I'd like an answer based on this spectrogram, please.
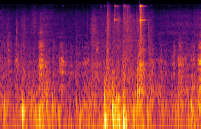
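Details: Found stray in Greenville, South Carolina, a male Rhodesian Ridgeback called Blaise pants in quick, uneven breaths, with a brief louder burst midway against faint background hum.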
